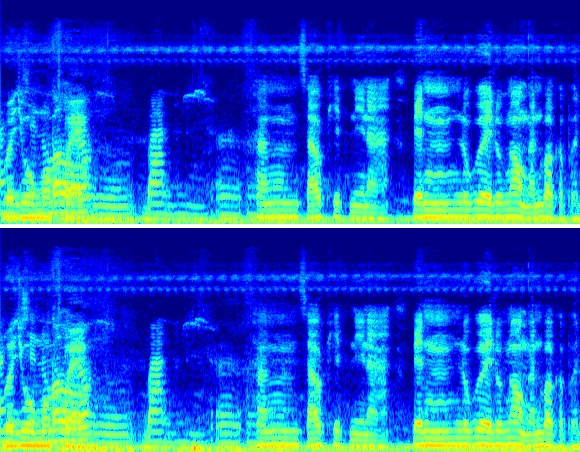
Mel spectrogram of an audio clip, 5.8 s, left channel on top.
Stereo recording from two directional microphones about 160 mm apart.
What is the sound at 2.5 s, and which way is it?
Speech, 15° left (ahead or behind).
